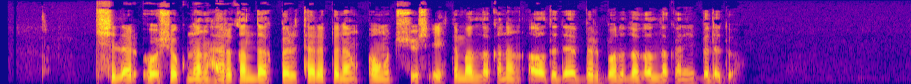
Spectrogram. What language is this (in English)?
Uyghur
